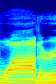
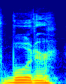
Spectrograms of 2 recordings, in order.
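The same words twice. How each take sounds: First: It is said in a standard American accent. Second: It is said in a Philadelphia accent.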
